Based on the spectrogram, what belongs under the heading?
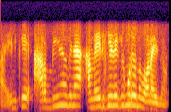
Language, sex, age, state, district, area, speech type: Malayalam, male, 18-30, Kerala, Wayanad, rural, conversation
